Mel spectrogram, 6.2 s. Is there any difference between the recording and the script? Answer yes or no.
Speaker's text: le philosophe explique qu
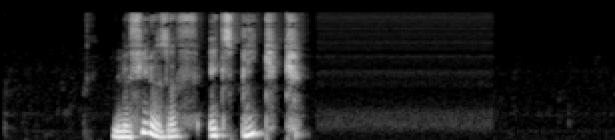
no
